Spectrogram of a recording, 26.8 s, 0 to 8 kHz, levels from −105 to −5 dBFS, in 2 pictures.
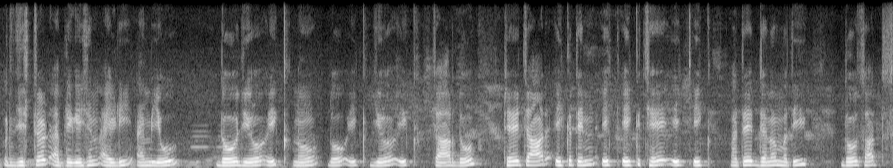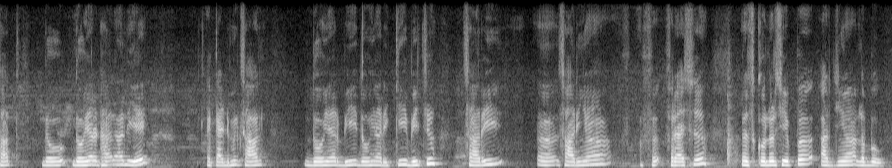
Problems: none marked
